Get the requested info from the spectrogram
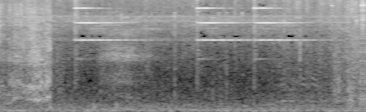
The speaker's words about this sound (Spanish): ¿Cuál es esta maravillosa campana? Es una pequeña campana de metal que simplemente puedes agitar cada vez que quieras escuchar un suave nininin.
